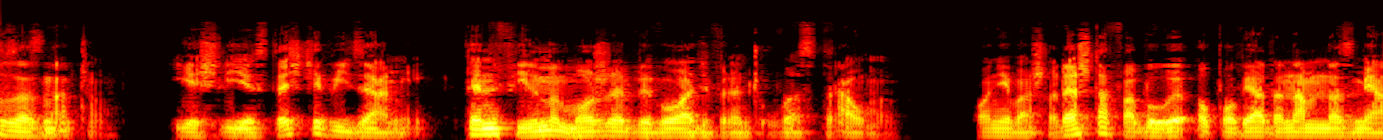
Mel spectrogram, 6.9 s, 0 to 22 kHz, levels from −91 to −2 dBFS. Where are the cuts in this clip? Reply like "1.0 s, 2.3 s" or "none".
2.2 s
